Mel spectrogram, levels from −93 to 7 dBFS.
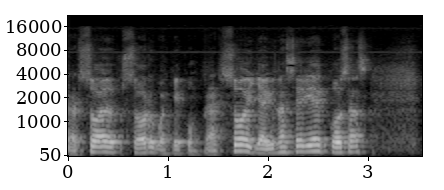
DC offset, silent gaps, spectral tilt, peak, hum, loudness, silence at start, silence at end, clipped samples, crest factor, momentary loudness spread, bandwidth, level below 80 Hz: under 0.1%; none; -5.5 dB/octave; -10 dBFS; none; -26 LUFS; 0 s; 0.1 s; under 0.1%; 18 dB; 10 LU; 16 kHz; -72 dBFS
